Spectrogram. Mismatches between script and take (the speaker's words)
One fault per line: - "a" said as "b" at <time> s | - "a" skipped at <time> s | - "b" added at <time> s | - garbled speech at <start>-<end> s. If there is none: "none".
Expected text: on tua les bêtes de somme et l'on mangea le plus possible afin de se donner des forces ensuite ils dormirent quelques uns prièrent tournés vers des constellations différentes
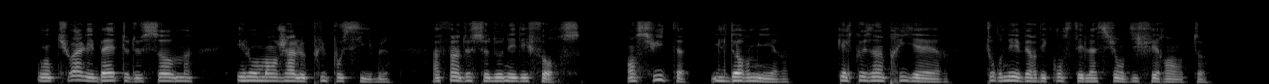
none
